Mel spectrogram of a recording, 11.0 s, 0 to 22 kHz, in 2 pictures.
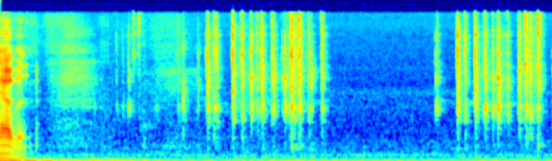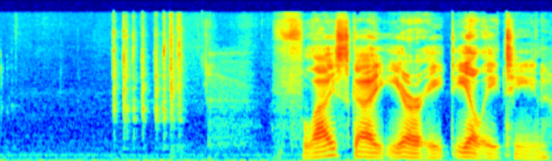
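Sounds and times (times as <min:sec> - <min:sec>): computer keyboard typing: 0:01.2 - 0:03.3, 0:04.3 - 0:05.7, 0:06.6 - 0:07.4.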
